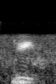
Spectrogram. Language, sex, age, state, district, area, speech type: Urdu, male, 18-30, Uttar Pradesh, Gautam Buddha Nagar, rural, conversation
